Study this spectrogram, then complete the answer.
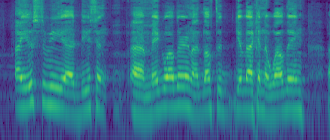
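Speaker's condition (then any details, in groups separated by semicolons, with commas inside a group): Traumatic brain injury; whole brain swollen first year; injury about five or six years ago; stuttering, unclear speech, pausing and deep breath help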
